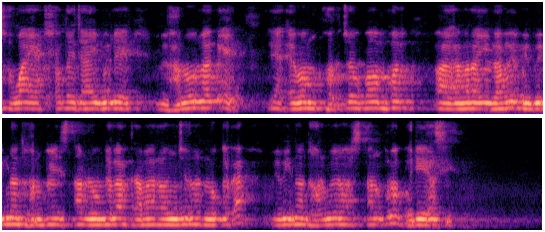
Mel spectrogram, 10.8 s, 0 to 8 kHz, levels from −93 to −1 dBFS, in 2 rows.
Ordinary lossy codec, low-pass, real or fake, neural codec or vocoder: none; 7.2 kHz; fake; codec, 16 kHz, 2 kbps, FunCodec, trained on Chinese and English, 25 frames a second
